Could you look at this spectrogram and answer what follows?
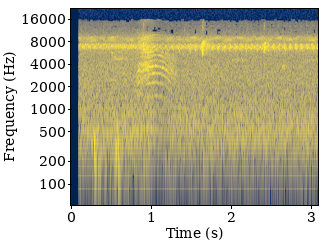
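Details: Gray Catbird mewing toward the person filming in a backyard, captured with a Canon VIXIA camcorder; a single short nasal, cat-like mew with stacked overtones, set against a constant high-pitched insect trill.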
